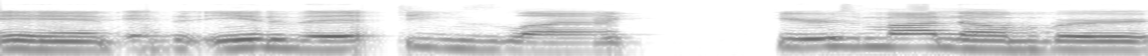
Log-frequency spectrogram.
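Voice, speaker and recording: The voice belongs to a woman. She talks with a Southern US accent. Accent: Southern drawl, kept deliberately. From US South, Mississippi (Jackson). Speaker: engineering PhD, brand founder. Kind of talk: interview conversation.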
